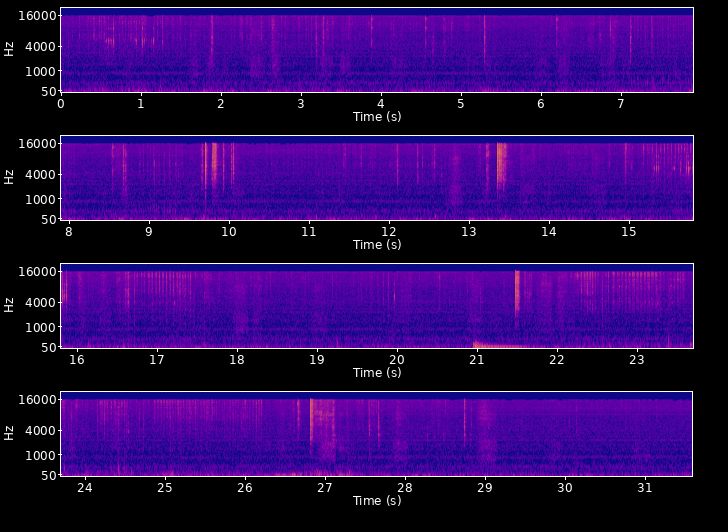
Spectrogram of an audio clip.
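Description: Faint handling of small brass model-train parts being wiped clean with a rag and paper towel: scattered light clicks and clinks of metal pieces against each other and the workbench, with a dull thump about two-thirds of the way through.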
